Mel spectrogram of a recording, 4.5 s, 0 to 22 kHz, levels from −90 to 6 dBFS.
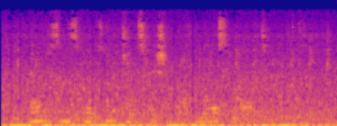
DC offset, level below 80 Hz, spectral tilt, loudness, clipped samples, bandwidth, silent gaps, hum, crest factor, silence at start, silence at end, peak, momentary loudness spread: under 0.1%; -18 dBFS; -4 dB/octave; -19 LUFS; under 0.1%; 14 kHz; none; none; 10 dB; 0.05 s; 0 s; 0 dBFS; 6 LU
